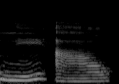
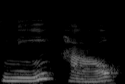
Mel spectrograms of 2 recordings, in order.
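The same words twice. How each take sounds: First: The syllables lack a down-then-up tone. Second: The syllables have a down-then-up tone. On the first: The speaker calls it wrong. "It's not ni hao, no" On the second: The speaker calls it right. "it has the down up"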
